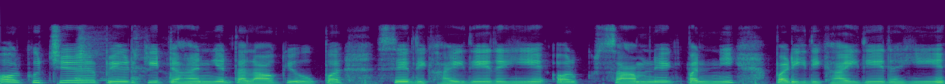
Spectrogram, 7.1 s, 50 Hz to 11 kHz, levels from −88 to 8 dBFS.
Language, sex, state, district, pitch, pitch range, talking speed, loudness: Hindi, female, Bihar, Vaishali, 205 Hz, 195-220 Hz, 185 wpm, -18 LUFS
